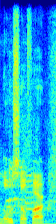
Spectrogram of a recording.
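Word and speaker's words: Ljosalfar: Ah, Loselfar. The J is silent.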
